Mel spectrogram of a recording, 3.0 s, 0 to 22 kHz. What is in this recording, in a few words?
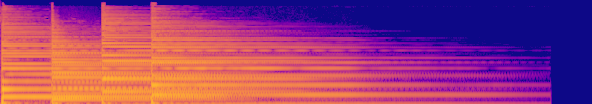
G sharp Minor 7th Flat 5th G sharp down Guitar; G#m7b5 arpeggiated; 17,16,14,16,x,x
